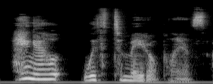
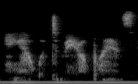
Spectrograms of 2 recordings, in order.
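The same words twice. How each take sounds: First: Louder, punching Hang; loud disbelieving read; read out incredulously. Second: "Hang out with tomato plants" whispered much softer, lingering on tomato; voiceless aghast whisper; stunned whisper. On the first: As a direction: announce "Hang out with tomato plants" like an absurd headline. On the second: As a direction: hush it in disbelief. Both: Shown as a demonstration. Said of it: "That is what this says".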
